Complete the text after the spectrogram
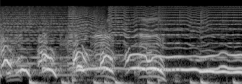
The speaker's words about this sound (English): These crazy dogs are making me so mad!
